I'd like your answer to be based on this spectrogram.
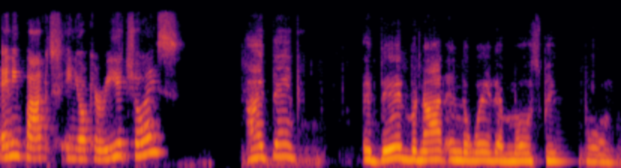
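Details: Stuttering in an adult man who stutters.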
